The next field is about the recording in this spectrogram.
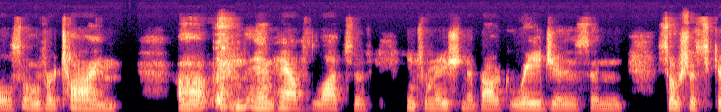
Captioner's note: cough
